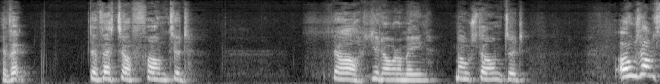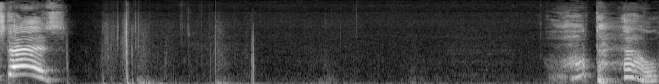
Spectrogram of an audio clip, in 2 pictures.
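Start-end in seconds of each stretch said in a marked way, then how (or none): 6.2-7.3 startled, high, drawn-out shout. Hearing someone on the stairs in the dark: shouting. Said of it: "I'm sorry for shouting".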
